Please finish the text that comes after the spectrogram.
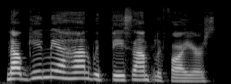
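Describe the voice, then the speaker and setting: An actress playing a cool, scientifically curious young woman programmer in a video game, speaking in a measured, technical, dryly formal way. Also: a little high, big pitch swings, sharp tone, clean tone, no echo, studio quality. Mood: mildly disappointed, brisk. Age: young adult. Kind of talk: video game character voice acting.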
